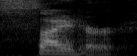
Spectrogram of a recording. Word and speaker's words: CIDR: called classless inter-domain routing CIDR and actually pronounced cider due to its historical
